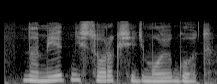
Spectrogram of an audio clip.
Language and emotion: Russian, neutral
